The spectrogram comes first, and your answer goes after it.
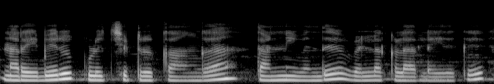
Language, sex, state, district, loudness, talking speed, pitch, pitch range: Tamil, female, Tamil Nadu, Kanyakumari, -18 LUFS, 110 wpm, 200 Hz, 190-230 Hz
